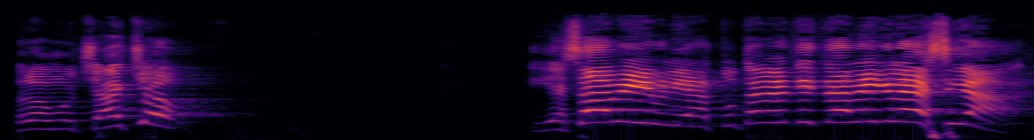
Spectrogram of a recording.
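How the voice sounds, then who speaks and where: A man's voice: extremely high pitch, expressive, a little slow, pushed and bright, pitched above the performer's own voice, exaggerated voice. A preacher putting on a scoffing, jeering man. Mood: mocking. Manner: jeering, incredulous questions. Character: scoffing man mocking a new churchgoer.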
